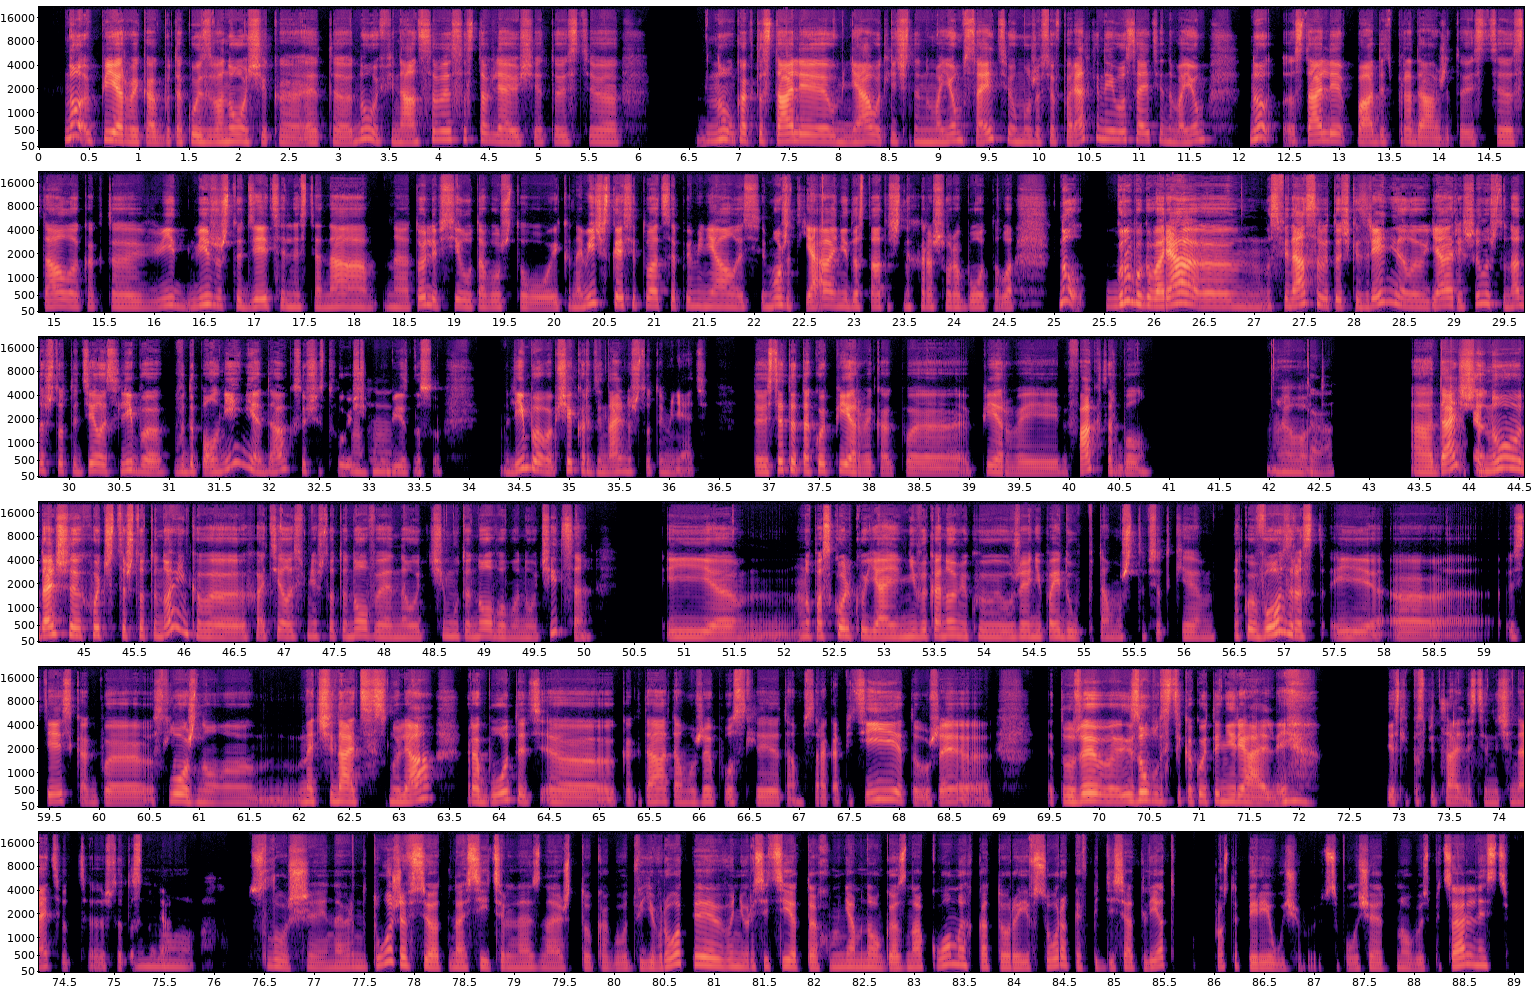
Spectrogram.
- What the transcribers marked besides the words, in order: tapping; other background noise; chuckle
- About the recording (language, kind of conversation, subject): Russian, podcast, Как понять, что пора менять профессию и учиться заново?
